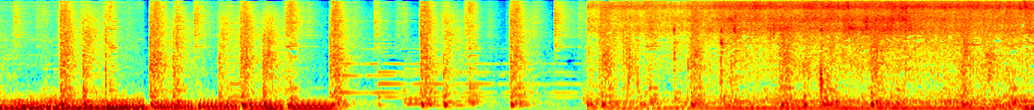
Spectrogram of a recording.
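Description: Cashew nuts and raisins frying in melted ghee in a pan: close clicking stirs and scrapes give way to a brighter, steady sizzle in the last few seconds.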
